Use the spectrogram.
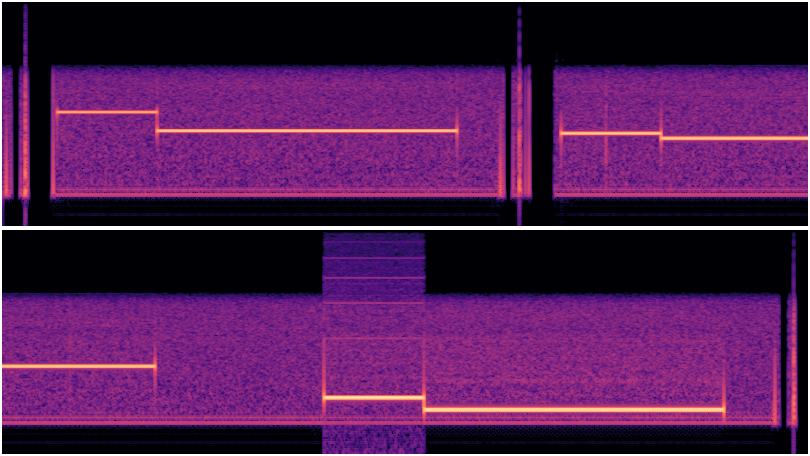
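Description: Three back-to-back dispatch pager alert tones over a radio channel, each a short steady tone stepping down into a longer held tone, loud and clean against a faint hiss, with brief clicks between sequences. A retone from Weco control paging the Campville squad for a mutual aid call.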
